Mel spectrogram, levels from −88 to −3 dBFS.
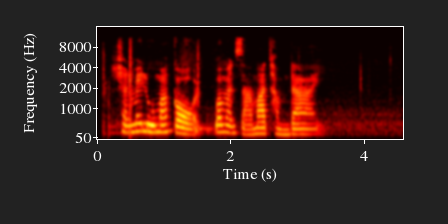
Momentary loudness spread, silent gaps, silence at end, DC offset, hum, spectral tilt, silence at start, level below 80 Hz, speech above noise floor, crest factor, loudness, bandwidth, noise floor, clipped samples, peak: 12 LU; none; 1.25 s; under 0.1%; none; -4 dB/octave; 0.25 s; -84 dBFS; 34 dB; 20 dB; -32 LUFS; 11.5 kHz; -65 dBFS; under 0.1%; -12 dBFS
